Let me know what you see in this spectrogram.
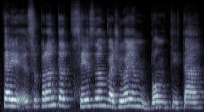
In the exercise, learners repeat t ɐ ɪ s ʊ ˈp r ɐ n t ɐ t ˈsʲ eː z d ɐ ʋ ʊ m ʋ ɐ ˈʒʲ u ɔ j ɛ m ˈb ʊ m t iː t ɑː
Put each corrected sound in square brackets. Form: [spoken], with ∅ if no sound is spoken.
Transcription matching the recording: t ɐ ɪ s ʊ ˈp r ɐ n t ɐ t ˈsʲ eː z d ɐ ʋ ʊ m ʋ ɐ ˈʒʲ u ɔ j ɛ m ˈb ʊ m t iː t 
